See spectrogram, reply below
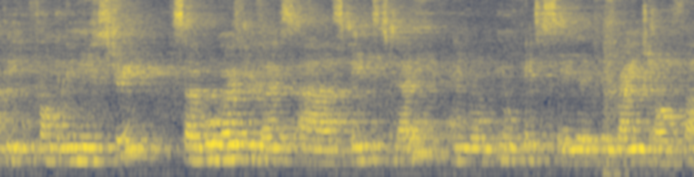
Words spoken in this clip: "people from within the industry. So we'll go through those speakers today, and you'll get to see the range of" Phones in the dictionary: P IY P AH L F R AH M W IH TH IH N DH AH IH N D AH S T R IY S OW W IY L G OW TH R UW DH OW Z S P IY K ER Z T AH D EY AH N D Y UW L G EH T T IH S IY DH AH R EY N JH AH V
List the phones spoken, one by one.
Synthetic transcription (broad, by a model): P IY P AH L F R AH M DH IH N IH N IH N D AH S T R IY S OW W IY L G OW TH R UW DH OW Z S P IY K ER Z T AH D EY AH N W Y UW L G EH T T IH S IY DH AH R EY N JH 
